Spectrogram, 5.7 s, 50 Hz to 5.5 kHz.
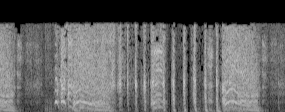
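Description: A loud 'Ape Man' roaring sound effect, number 72, with ape-like growls, rising and falling across several bursts, followed by a rapid series of harsh, pulsing grunts and another drawn-out roar.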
